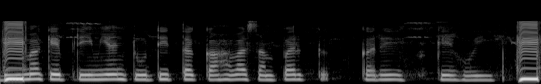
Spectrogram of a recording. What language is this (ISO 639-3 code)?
bho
